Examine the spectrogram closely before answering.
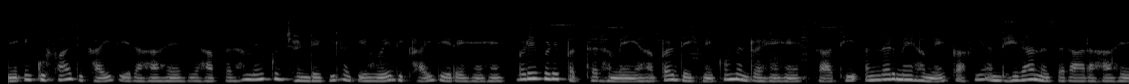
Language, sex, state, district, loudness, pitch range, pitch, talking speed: Hindi, female, Bihar, Purnia, -39 LUFS, 150-210 Hz, 165 Hz, 215 wpm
